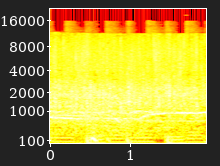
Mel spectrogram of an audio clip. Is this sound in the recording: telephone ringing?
no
